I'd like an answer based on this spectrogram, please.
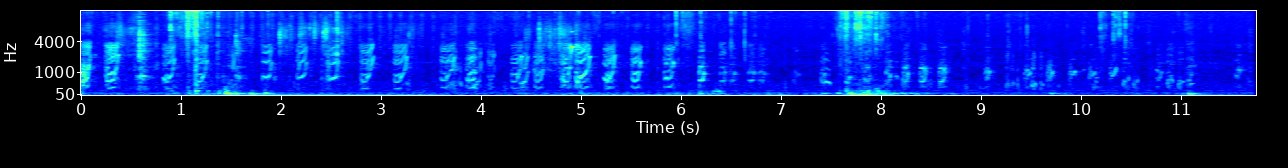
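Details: Three female guinea pigs (Peruvian, English and Teddy), pet animals said to call when they sense something: rapid runs of short, upward-sliding squeaks, several per second, with thumping and rustling bursts underneath.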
